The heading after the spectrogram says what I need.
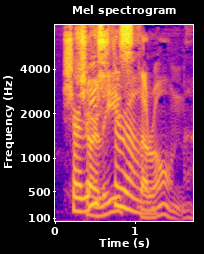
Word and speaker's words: Charlize Theron: Charlize Theron.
